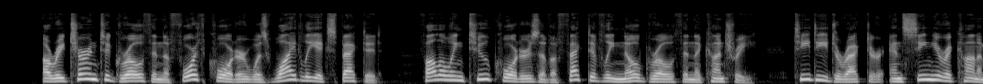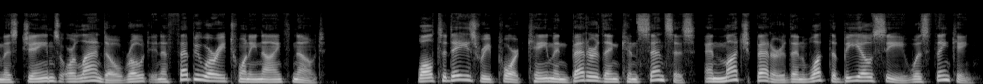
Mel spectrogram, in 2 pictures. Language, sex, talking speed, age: English, male, 155 wpm, 50-69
